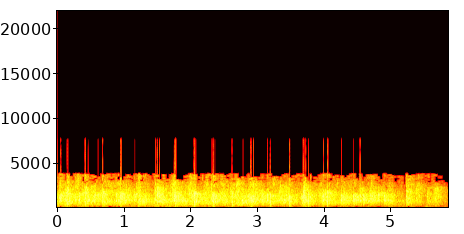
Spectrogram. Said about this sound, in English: Let's give God a big hand clap of praise.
